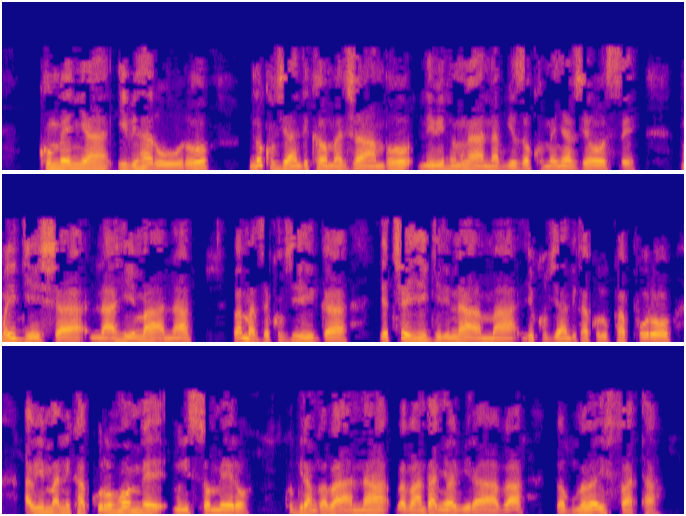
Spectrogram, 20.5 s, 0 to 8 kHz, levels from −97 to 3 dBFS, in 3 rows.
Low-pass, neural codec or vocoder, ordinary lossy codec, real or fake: 7.2 kHz; codec, 24 kHz, 6 kbps, HILCodec; MP3, 24 kbps; fake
